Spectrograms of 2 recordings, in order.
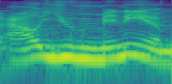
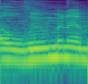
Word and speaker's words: aluminium: the word aluminum oh aluminium you mean it's the perfect amount of laziness and preciseness I mean yeah aluminum is the the bastardized version of um of aluminium which is the the proper pronunciation right yeah it it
